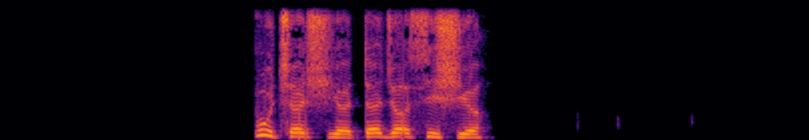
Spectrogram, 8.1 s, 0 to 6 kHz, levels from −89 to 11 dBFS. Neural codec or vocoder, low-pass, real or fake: none; 5.4 kHz; real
